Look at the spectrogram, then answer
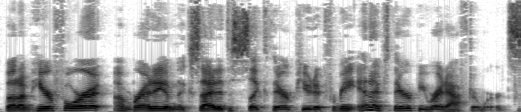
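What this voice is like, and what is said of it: Flat, monotone voice. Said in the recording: “My voice is probably going to sound a little monotone. I get like some Daria vibes when I'm depressed. Like my voice just stays at the same level.”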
